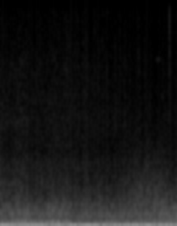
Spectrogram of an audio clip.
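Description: A garbage truck arrives, its heavy engine rumbling steadily, a deep droning hum with a low throbbing pulse that stays loud and constant throughout, with no voices over it.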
